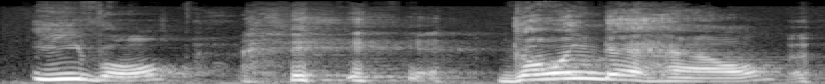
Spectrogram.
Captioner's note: laughs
